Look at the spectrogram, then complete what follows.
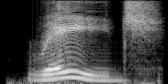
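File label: "rage", British English; gcompris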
